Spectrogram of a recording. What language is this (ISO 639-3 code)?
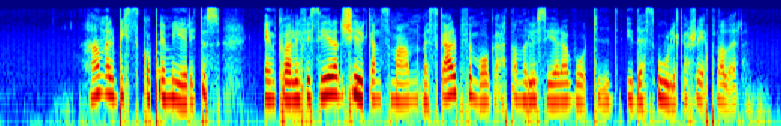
swe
